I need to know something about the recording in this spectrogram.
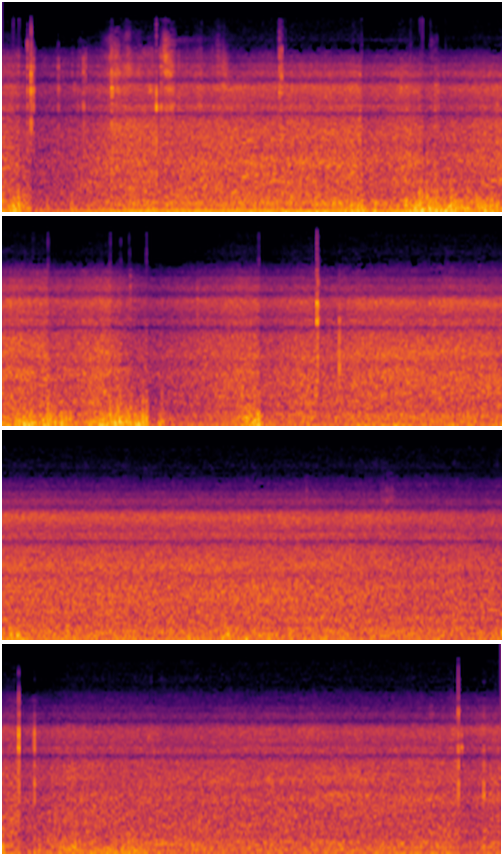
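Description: City street traffic noise, a steady wash of passing cars, with wind buffeting the microphone in stronger gusts about three to five seconds in.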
